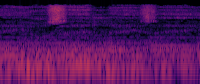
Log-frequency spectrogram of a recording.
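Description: Live band music between sung lines: sustained chords held steady under a soft, hissing percussion stroke about once a second.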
